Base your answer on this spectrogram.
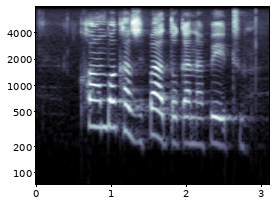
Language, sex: Venda, female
